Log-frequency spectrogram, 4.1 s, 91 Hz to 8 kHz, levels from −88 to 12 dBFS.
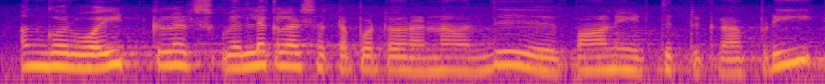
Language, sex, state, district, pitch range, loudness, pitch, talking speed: Tamil, female, Karnataka, Bangalore, 190-240 Hz, -16 LUFS, 220 Hz, 175 wpm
